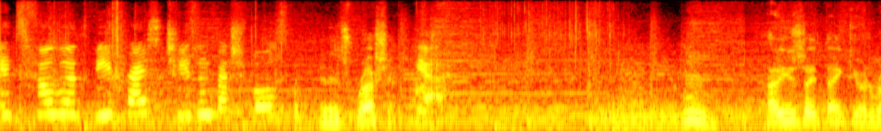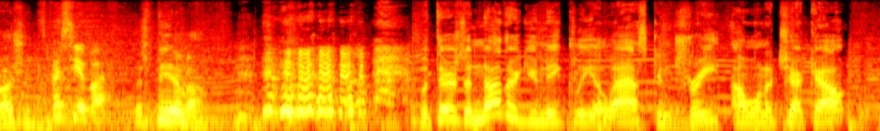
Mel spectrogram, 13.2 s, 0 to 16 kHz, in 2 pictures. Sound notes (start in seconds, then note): 7.1 speaking russian; 7.8 repeats in russian; 8.4 laughing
